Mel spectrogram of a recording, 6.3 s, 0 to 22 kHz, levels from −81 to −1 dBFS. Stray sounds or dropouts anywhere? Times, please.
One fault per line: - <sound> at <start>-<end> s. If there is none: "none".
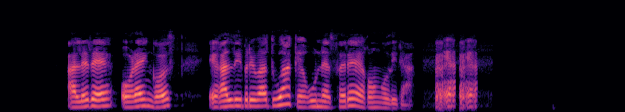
- laugh at 4.4-4.8 s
